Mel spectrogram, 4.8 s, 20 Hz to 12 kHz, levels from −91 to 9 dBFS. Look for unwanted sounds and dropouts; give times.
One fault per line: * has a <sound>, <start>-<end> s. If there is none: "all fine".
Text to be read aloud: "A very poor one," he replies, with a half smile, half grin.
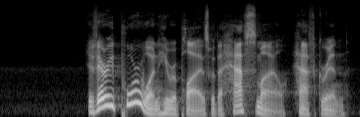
all fine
